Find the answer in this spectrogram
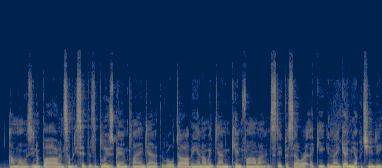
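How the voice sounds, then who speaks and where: This woman's voice is very deep and low, with a dark, mellow tone and an Australian accent. She talks at a very fast pace. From Australia, Melbourne outskirts. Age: 60s. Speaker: blues singer, hall of fame inductee. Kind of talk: acceptance speech. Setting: stage with audience at music hall. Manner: casual, with many filler ums.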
